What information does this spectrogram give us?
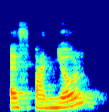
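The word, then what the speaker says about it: español: the letter is and it kind of sounds like the um n in the english word onion it sounds like an n with a y next to it in english please repeat espanol espana okay r can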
